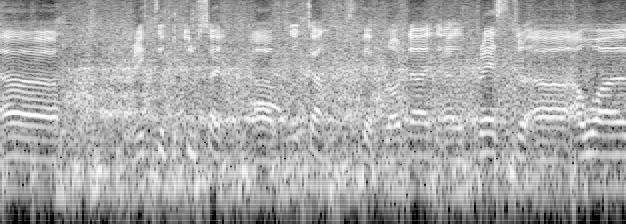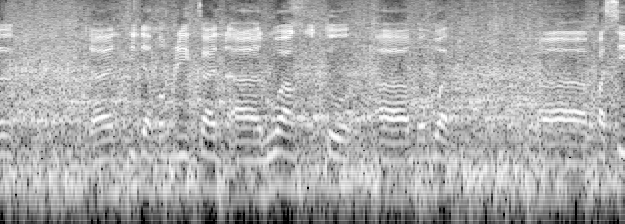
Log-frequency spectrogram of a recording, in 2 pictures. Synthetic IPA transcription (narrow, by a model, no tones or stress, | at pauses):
ə | məɾekabərt̪uɾusan | əməŋəkaŋsə̥t̪iap̚əɾaunanəpɾɛst̪ | ə | a̰wal | dant̪idaʔ̚mə̃mbəɾikanəɾuaŋunt̪ʊk̚ | əmːə̃mbuat̪̚ | ə | pasi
